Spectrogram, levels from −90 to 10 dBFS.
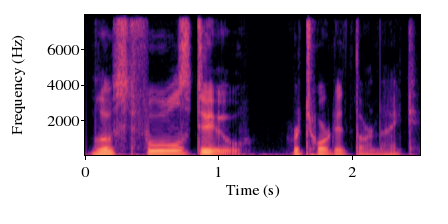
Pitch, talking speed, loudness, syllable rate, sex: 115 Hz, 120 wpm, -18 LUFS, 4.2 syllables/s, male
